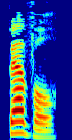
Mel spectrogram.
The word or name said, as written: Bevil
